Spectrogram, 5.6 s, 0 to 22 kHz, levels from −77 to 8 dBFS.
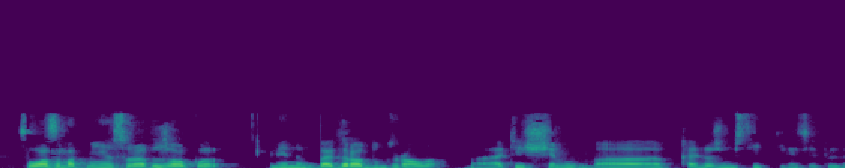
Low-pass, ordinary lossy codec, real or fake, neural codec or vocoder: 7.2 kHz; MP3, 32 kbps; fake; codec, 16 kHz, 2 kbps, X-Codec, HuBERT features, trained on balanced general audio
